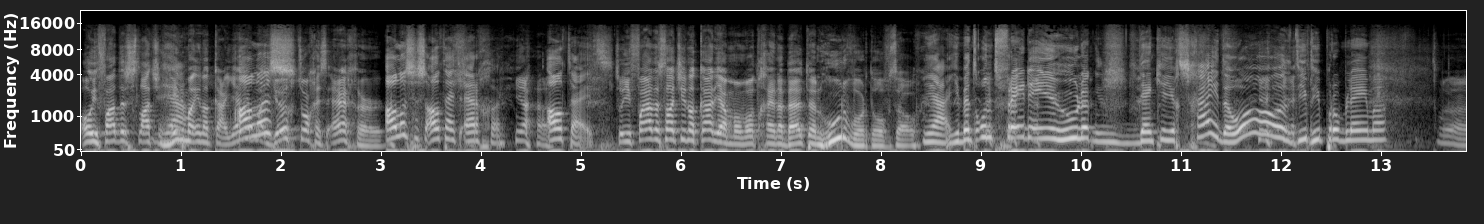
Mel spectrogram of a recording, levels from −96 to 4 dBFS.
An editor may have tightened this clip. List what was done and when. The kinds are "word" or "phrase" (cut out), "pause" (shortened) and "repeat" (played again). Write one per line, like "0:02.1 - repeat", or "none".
0:10.9 - word
0:12.3 - word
